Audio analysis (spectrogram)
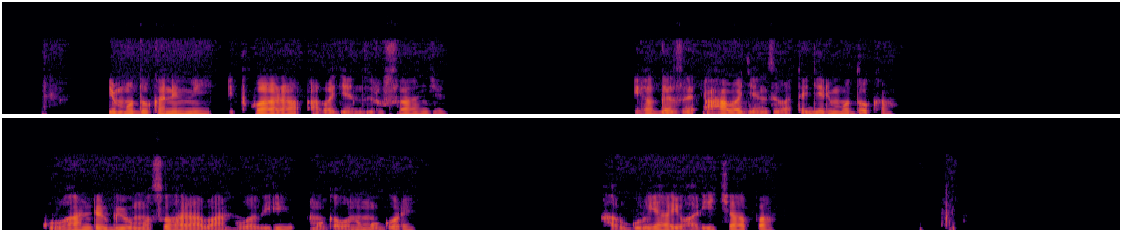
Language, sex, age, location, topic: Kinyarwanda, male, 18-24, Kigali, government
